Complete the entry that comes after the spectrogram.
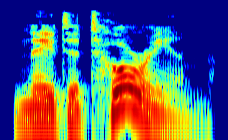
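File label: "natatorium", British English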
